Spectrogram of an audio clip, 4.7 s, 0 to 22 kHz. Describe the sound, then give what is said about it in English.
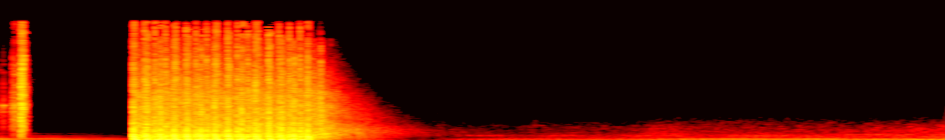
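A short click, then a loud, rapid burst of MAC-10 submachine gun fire lasting about a second, fading into a low engine-like drone. “But, you know, the MAC-10 became the symbol of the Medellin cartel.”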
